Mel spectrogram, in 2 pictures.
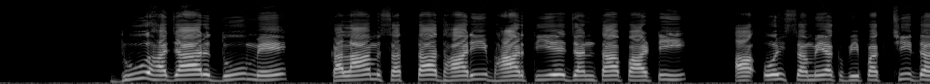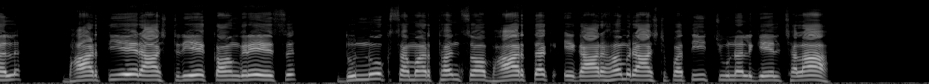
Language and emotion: Maithili, neutral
